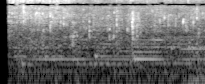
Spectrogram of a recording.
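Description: Water from a bathroom sink faucet running in a steady stream into the basin as paintbrushes are rinsed under it.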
